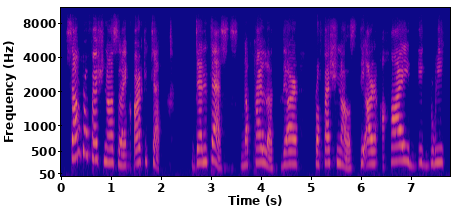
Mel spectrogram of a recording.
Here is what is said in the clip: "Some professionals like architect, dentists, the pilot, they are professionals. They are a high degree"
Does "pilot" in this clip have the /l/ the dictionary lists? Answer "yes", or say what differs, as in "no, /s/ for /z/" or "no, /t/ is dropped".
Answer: yes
